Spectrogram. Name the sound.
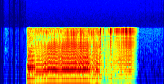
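fart sound effect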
